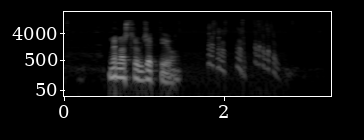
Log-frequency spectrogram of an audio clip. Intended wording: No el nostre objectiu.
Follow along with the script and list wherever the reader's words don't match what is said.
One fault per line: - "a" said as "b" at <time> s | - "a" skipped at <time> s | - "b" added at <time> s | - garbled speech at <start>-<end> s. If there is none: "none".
none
